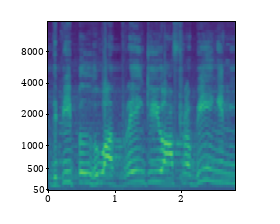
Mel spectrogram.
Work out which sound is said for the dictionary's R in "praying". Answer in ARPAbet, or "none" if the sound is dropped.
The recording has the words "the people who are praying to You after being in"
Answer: R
